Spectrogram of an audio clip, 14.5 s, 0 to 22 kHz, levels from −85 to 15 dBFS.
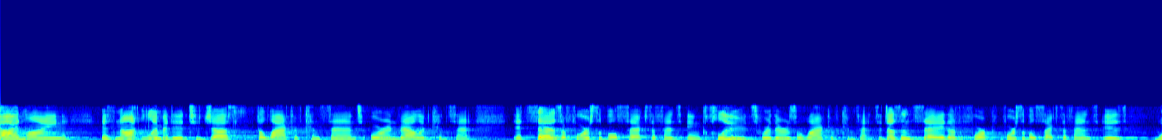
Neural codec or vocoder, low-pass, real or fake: none; 5.4 kHz; real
